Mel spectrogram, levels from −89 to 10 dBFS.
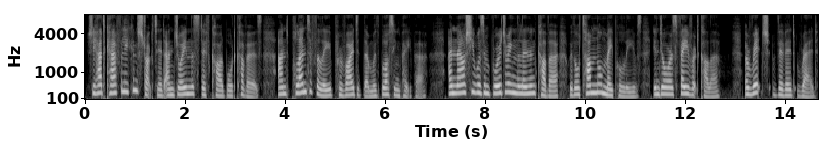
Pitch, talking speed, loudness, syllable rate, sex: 220 Hz, 150 wpm, -19 LUFS, 5.2 syllables/s, female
